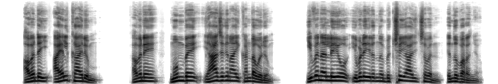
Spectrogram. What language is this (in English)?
Malayalam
